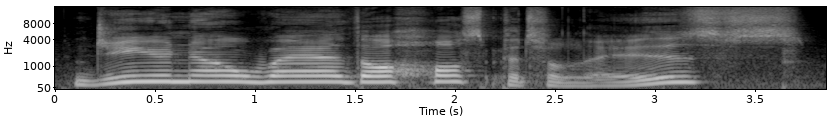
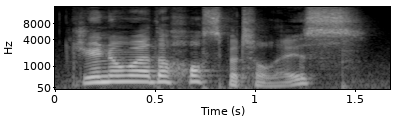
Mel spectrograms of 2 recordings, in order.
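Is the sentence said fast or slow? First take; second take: slow; fast. First: It is said at a slow pace. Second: It is said at a fast pace. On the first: "아니면 여러분들 천천히" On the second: "아니면 좀 더 빨리"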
